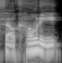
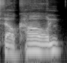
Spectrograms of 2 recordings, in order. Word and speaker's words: Falcone: also we finally got it's not falcone it's falcone so there's that been pronouncing it wrong all these years apparently you have but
